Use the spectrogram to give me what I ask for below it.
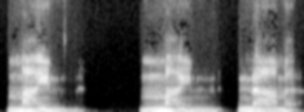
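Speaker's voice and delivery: "mein Name" as mine NAH-muh, drawn out; German pronunciation. Shown as a demonstration. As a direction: model "mein Name" slowly for learners, end sounds clear. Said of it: "might sound similar to English".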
